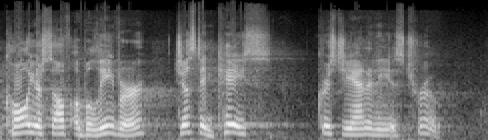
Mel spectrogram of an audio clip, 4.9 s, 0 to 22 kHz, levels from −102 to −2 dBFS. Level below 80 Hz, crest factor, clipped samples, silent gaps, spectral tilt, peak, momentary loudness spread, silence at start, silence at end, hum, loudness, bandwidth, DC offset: -52 dBFS; 14 dB; under 0.1%; none; -4 dB/octave; -2 dBFS; 14 LU; 0 s; 0.5 s; none; -16 LUFS; 16.5 kHz; under 0.1%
